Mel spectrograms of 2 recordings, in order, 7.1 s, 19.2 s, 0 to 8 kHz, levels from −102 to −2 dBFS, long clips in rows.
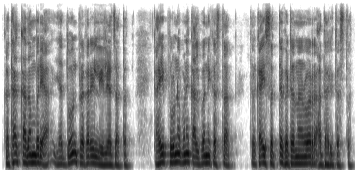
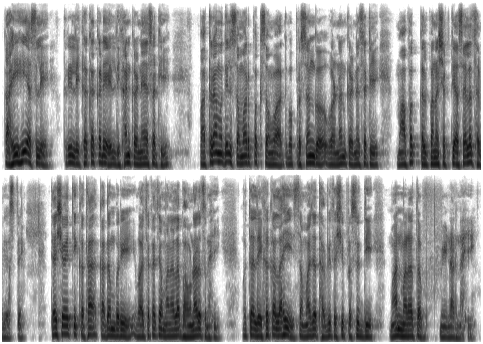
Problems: constant background noise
